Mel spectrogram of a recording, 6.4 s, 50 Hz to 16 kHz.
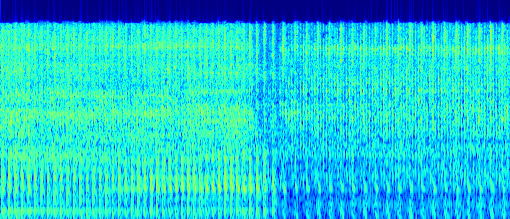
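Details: VW Golf 5 at idle: loud rapid even knock about three per second for first seconds then drops back, same hot or cold, goes away after 2-3 minutes; cause unknown; engine knocking at idle.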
